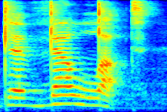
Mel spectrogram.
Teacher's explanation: once I put the ED, there is no extra syllable. It's still 3. Developed. But it's going to sound like a T on the end.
